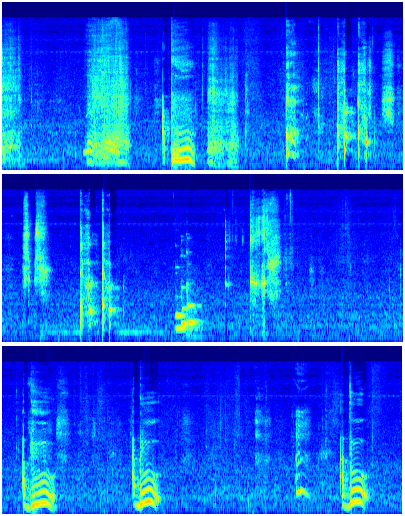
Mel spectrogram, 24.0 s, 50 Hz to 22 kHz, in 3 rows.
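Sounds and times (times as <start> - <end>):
baby vocalizing: 1.6 - 2.6
baby fake coughing: 5.7 - 6.0, 6.7 - 7.5, 9.6 - 10.4.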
